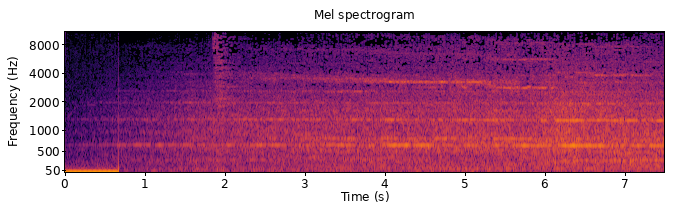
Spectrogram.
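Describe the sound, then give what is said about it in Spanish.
A commuter train rolls steadily along the rails with a constant broad rumble, thin metallic whines and wheel squeal rising over it, growing a little louder toward the end. No voices. “Pienso en trenes de cercanías.”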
